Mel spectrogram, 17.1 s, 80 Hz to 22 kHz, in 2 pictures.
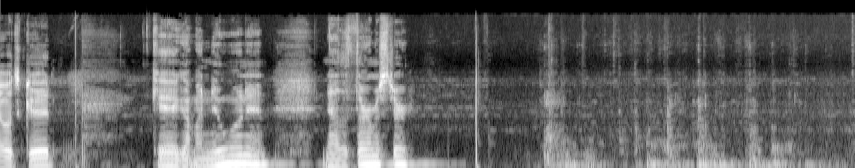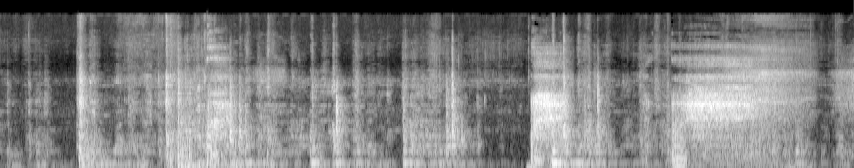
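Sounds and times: hand rustling and scraping wiring: 5.3 - 17.0.

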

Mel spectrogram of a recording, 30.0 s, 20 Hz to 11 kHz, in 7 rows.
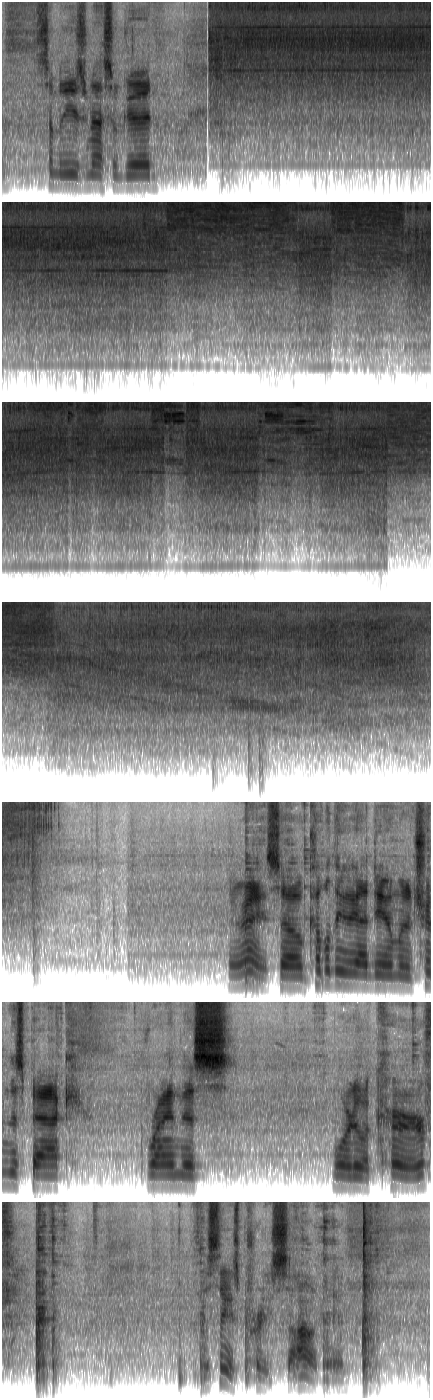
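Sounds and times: angle grinder grinding metal: 2.0 - 17.9.

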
